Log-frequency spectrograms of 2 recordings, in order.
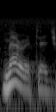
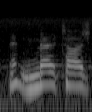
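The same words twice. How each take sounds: First: The ending sounds English, like heritage. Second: The ending sounds French, like garage. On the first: This is the name the winemakers intended. "they came up with Meritage" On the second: This is the name most people use. "it's kind of a French-sounding"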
